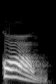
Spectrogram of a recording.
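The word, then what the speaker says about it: comb: के बाद आया है सेम आप यहां पे देख सकते हैं कॉम यहां पर भी बी जो है एम के बाद आया है तो बी को नहीं पढ़ पढ़ेंगे बी हो जाएगा साइलेंट तो क्या पढ़ेंगे कॉम डम यहां पर भी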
